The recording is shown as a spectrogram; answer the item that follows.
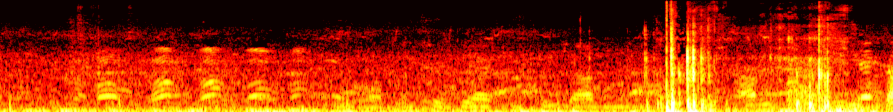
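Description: Faint distant voices on an open football pitch over a steady low rumble of wind on the phone's microphone, then a brief, very loud bump of handling noise near the end as the camera is jostled.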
